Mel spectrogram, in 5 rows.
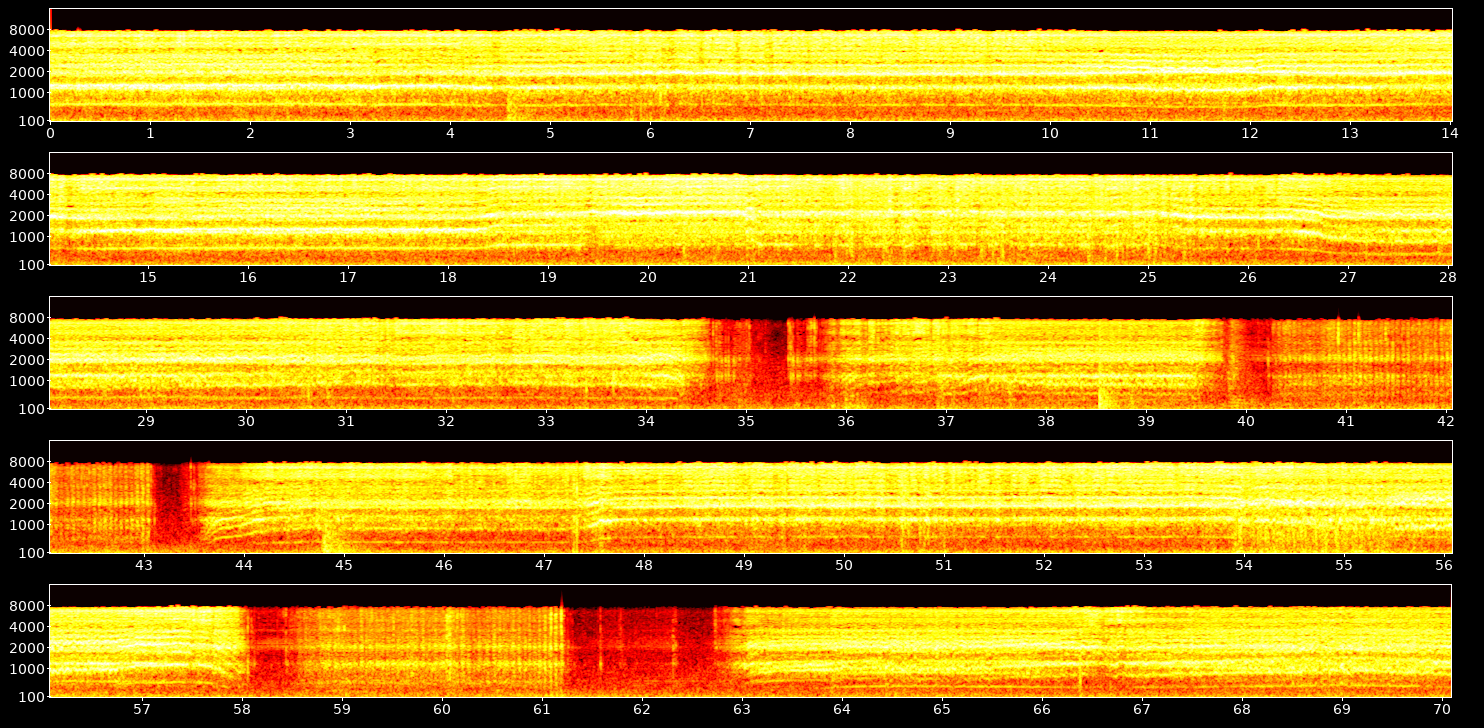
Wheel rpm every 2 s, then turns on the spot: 160, 160, 160, 170, 160, 160, 170, 160, 160, 180, 200, 200, 190, 140, 110, 120, 120, 40, 70, 70, 20, 30, 100, 120, 160, 160, 160, 150, 130, 30, 20, 30, 100, 100, 100.
34-36 40-42 58-62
